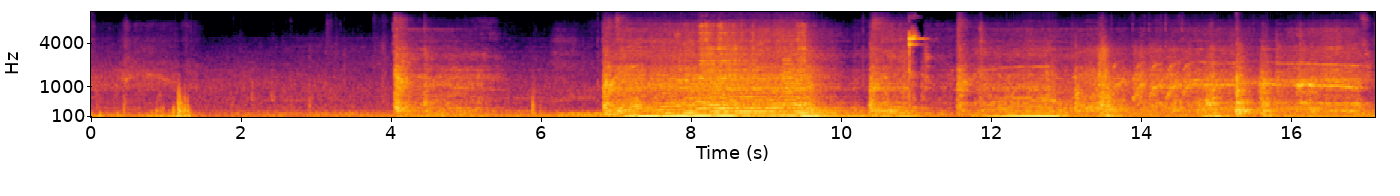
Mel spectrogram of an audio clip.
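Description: A work truck's engine cranks and catches, then idles and revs unevenly with harmonic droning and metallic clinks, fairly close and steady with brief pauses between bursts.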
